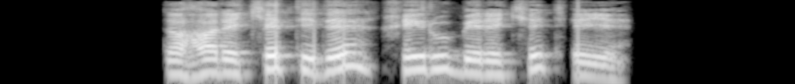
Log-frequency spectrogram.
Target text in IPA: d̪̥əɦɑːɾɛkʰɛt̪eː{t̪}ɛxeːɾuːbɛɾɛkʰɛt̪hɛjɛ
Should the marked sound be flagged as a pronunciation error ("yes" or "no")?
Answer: yes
